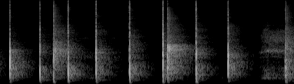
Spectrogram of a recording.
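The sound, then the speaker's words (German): One person claps their hands in a steady, evenly spaced run of sharp single claps, each crisp and loud with a short decay, and no voices in between. “Also Bravo. da muss ich, also Hut ab, mein Danke, Lieber. ich applaudiere mir selbst.”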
